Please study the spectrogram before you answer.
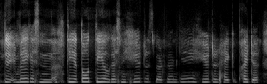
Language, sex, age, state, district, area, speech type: Kashmiri, female, 30-45, Jammu and Kashmir, Bandipora, rural, spontaneous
